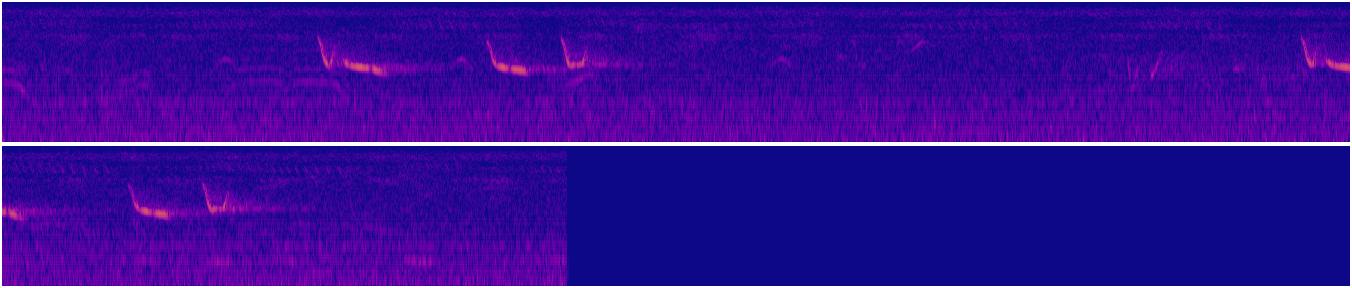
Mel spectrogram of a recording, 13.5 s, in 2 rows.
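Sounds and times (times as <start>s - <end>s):
African Emerald Cuckoo calling: 0.0s - 4.7s, 5.3s - 9.1s.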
